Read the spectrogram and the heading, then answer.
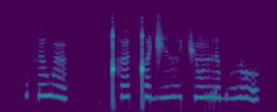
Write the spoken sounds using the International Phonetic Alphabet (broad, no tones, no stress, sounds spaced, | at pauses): θ ə w ə̃ | ǃʰ ɐ ǃ ɐ d͡ʒ i ð ə̤ t͡ʃ õ r ə b o̤ ð o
